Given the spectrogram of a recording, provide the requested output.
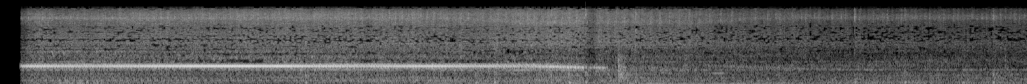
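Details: A Fiat Uno Firefly 1.0 three-cylinder petrol engine idles with a loud steady whistle around 850 Hz from a torn valve cover breather diaphragm; replacing the diaphragm fixed it.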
